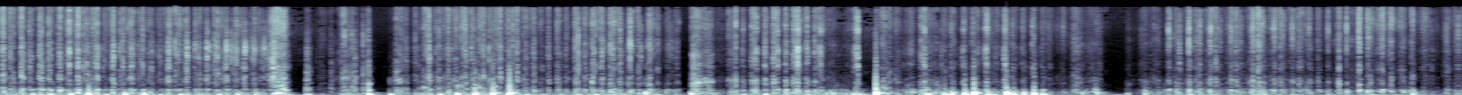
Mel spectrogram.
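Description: The edge of a foam brush is scratched over an orange foam microphone windscreen coated with dried paint. The result is dense, rapid, rumbling scraping concentrated in the low end, broken by a few brief pauses.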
